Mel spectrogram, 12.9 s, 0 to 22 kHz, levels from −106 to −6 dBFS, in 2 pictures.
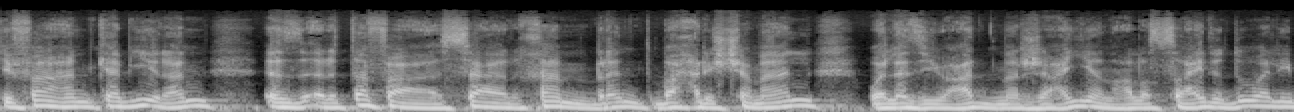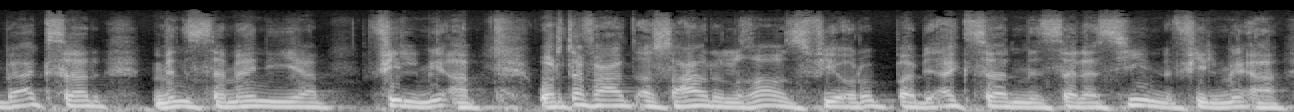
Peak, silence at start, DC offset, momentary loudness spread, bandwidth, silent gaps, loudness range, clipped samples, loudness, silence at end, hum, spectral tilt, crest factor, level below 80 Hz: -16 dBFS; 0 s; under 0.1%; 3 LU; 15.5 kHz; none; 1 LU; under 0.1%; -27 LUFS; 0 s; none; -5.5 dB/octave; 10 dB; -46 dBFS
